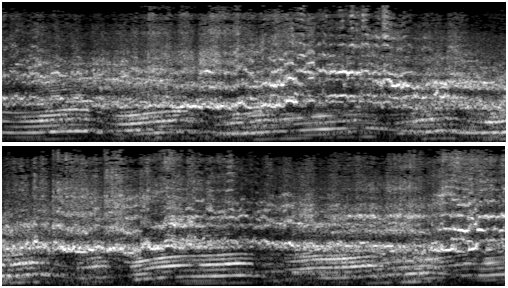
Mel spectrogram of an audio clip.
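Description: A car engine revs hard, rising and falling again and again.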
